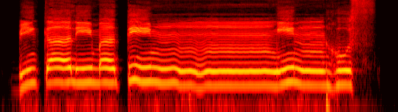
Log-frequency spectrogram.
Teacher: Tanwin bertemu mim. Dan kat sini kita dengung dengan sempurna tuan-puan. Dengung sempurna. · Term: idgham bi gunnah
